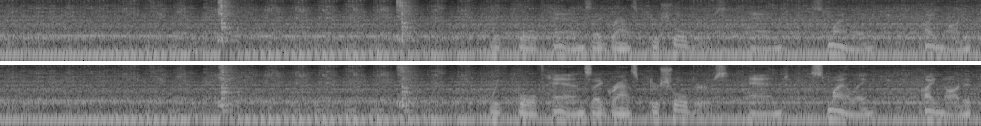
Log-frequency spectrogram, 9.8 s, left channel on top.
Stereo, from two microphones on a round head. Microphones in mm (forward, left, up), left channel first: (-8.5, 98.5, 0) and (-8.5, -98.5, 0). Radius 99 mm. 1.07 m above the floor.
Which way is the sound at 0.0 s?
5° left (ahead or behind).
